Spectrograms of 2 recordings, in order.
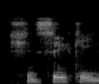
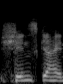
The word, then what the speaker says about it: Shinsuke: some very interesting stories could I please have shinuki Nakamura if you say his name right shinsuke Nakamura I don't know it's spelled like that shinsuke mixed up with the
